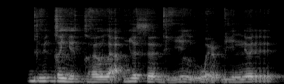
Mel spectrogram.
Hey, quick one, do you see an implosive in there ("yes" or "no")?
yes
